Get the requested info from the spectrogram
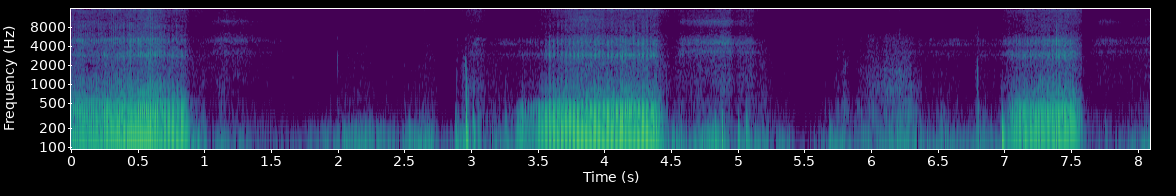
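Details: Real snoring from a French Bulldog indoors: three heavy, low, grating snores, each lasting about a second, come every three to four seconds, with soft breathing noise in the gaps.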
